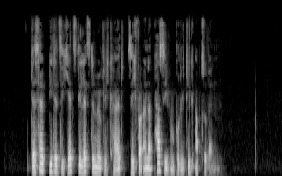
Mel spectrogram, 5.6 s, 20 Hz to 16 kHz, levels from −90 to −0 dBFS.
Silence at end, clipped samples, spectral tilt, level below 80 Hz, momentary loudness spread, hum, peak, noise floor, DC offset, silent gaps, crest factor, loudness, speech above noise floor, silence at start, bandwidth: 1.25 s; under 0.1%; -5.5 dB/octave; -52 dBFS; 9 LU; none; -2 dBFS; -74 dBFS; under 0.1%; none; 22 dB; -22 LUFS; 53 dB; 0.65 s; 11.5 kHz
